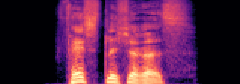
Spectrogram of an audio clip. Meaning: strong/mixed nominative/accusative neuter singular comparative degree of festlich
- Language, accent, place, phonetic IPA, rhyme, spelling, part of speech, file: German, Germany, Berlin, [ˈfɛstlɪçəʁəs], -ɛstlɪçəʁəs, festlicheres, adjective, De-festlicheres.ogg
